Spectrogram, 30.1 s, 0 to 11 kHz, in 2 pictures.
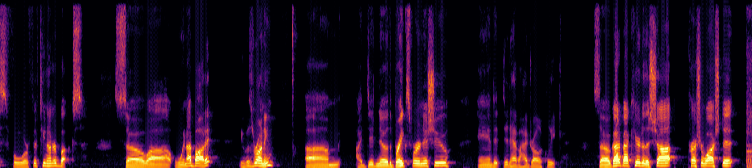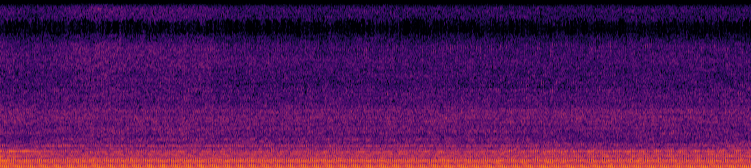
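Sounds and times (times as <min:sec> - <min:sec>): engine running steadily: 0:15.0 - 0:30.0.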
